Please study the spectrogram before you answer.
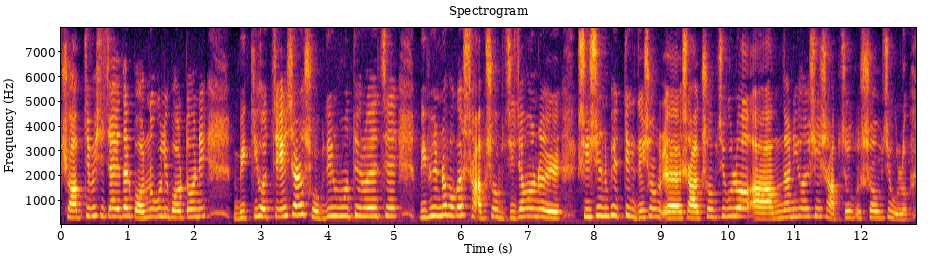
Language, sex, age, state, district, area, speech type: Bengali, male, 18-30, West Bengal, Jalpaiguri, rural, spontaneous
